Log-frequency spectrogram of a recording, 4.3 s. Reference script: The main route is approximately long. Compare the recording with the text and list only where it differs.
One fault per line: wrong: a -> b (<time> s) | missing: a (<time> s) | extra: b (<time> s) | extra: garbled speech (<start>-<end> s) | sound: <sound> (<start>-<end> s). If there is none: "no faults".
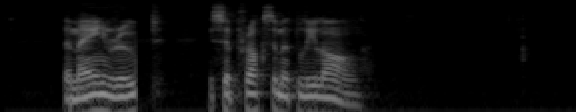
sound: dropout (1.0-1.1 s)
